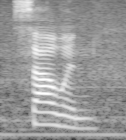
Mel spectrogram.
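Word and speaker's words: Samhain: I think it's pronounced seahim. Let me see how it's pronounced again. Salin. Salin. Salin.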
